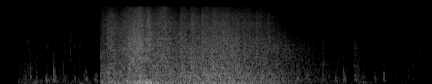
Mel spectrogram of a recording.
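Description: A grenade bursts close by with a loud rushing roar that slowly fades.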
